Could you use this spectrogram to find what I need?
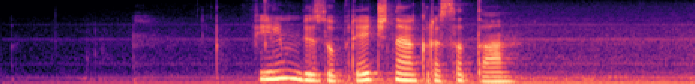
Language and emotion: Russian, neutral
